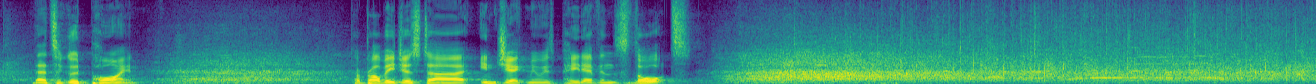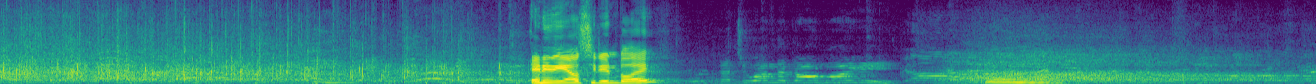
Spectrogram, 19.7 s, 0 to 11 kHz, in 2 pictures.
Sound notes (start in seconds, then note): 5.4 laughter and applause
